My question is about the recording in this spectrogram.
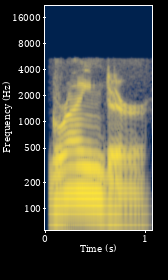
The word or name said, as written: grinder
